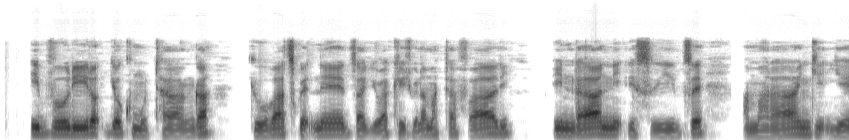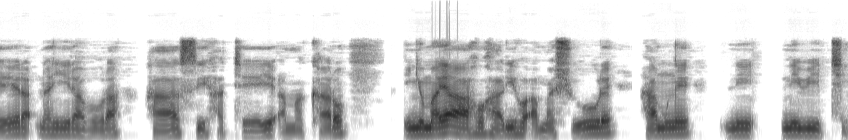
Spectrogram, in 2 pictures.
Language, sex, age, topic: Rundi, male, 18-24, education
